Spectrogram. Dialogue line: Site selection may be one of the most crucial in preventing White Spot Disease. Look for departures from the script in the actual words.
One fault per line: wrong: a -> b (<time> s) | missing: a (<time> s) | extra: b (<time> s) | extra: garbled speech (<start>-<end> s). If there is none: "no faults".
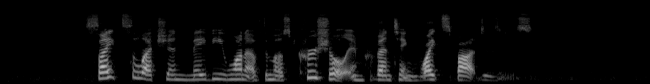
no faults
